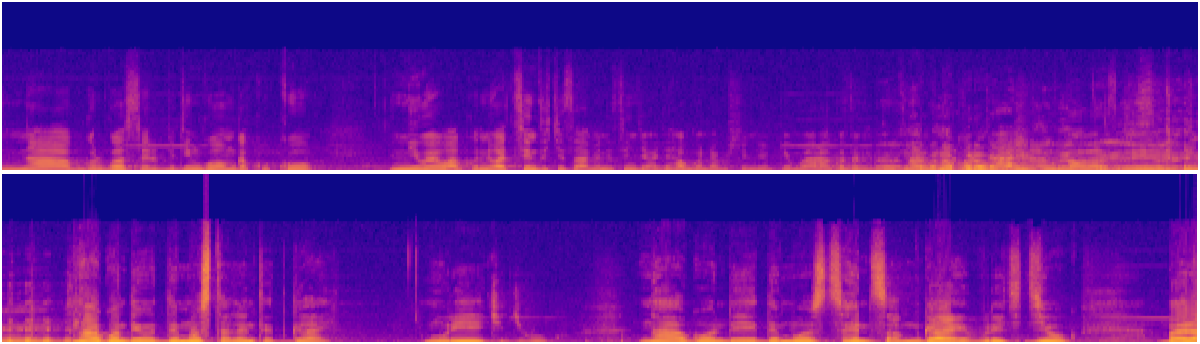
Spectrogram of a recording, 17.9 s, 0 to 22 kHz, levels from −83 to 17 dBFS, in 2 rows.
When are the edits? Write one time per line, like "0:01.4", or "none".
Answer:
0:09.5

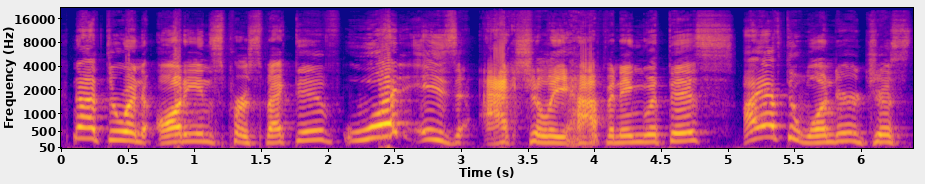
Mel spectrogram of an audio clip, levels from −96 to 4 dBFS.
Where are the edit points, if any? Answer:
0:05.0

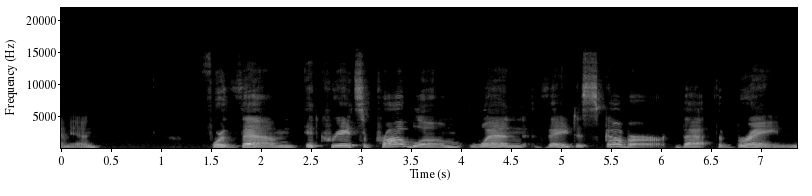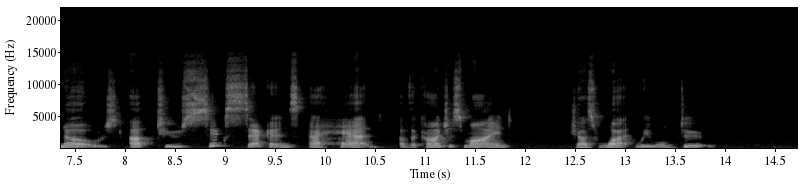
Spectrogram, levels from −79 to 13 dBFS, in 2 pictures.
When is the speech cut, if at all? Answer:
0:08.7

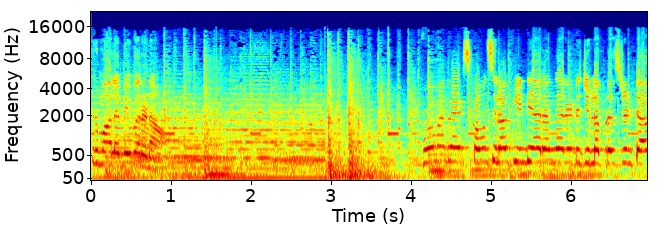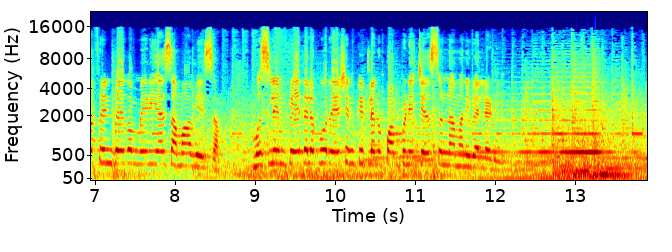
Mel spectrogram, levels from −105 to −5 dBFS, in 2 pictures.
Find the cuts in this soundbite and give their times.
none

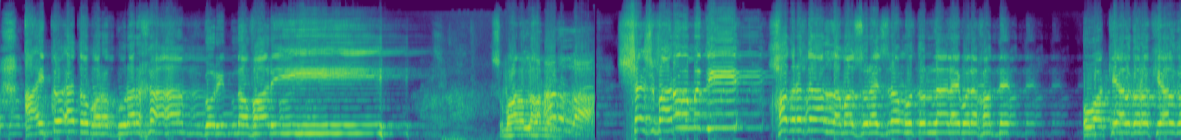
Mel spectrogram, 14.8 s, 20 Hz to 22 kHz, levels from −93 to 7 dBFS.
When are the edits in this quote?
0:07.4

